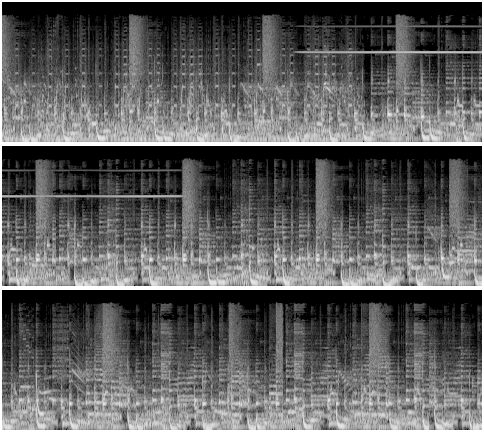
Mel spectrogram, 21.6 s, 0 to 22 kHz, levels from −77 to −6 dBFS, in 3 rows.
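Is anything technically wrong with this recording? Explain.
Yes, two kinds of fault can be heard.

Feedback whistle, from 4.32 to 10.0 s: a thin, steady tone at 5.8 kHz sits behind the sound, only a little below its level, and swells and fades slowly in loudness. Its likely cause is a loudspeaker-to-microphone loop held right at the edge of feedback, so one high frequency keeps ringing without building into a full howl.

Chunks out of order, at 7.6 to 8.2 s, 17.8 to 18.6 s and 20.2 to 21.0 s: each passage sounds briefly jumbled. A 200 ms block of audio turns up late and plays after material that should follow it. In the first case it lands about two chunk-lengths behind its place, and in the later two about three.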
